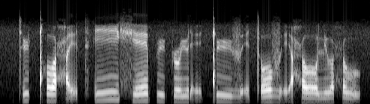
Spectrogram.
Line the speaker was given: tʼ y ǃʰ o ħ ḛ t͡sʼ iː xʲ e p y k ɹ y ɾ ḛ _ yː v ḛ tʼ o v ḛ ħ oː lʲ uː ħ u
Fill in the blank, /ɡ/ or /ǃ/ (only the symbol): ǃ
